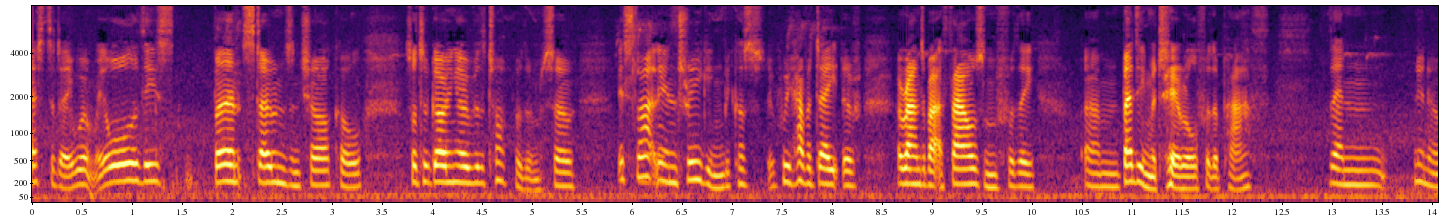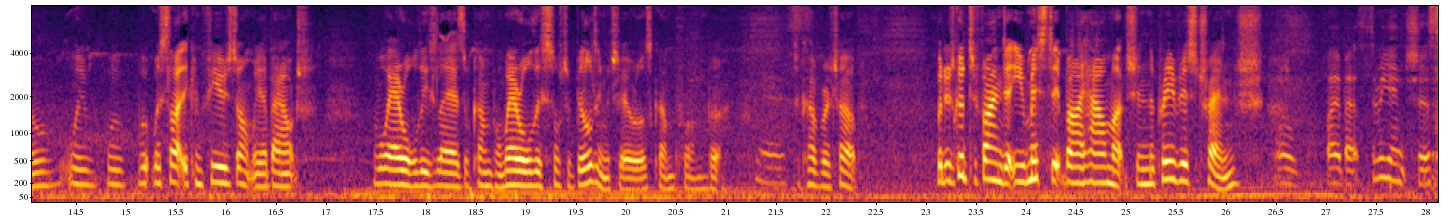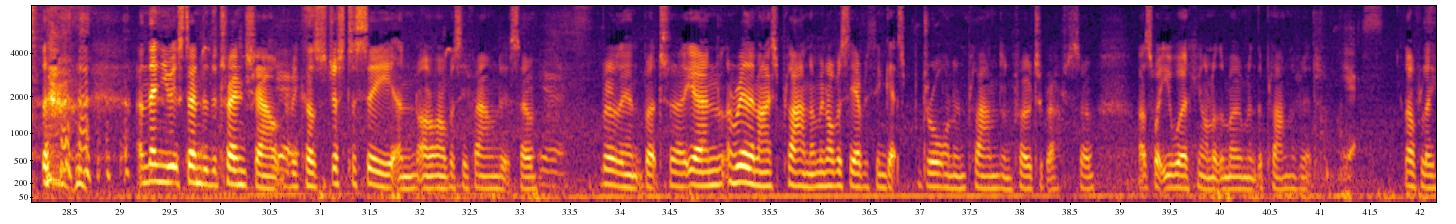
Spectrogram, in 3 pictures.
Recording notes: which was recorded ‘in the field’ at the dig site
